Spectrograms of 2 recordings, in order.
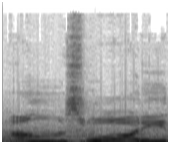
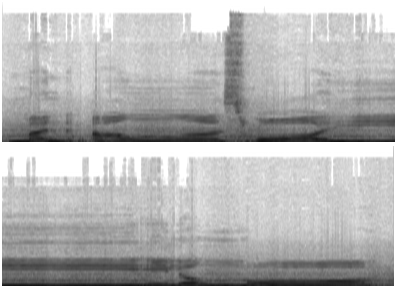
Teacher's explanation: ہم نون ساکن کو چھپا کے پڑھیں گے، لیکن یہ مت بھولیے گا غنّے کے ساتھ پڑھیں گے. اگر کوئی پڑھے گا انصاری تو اس نے اخفاء کے قاعدہ تو ادا کیا، لیکن اخفاء کا رول جو تھا غنّے کا وہ ادا نہیں کیا.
